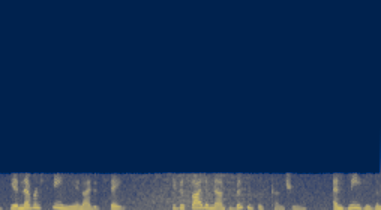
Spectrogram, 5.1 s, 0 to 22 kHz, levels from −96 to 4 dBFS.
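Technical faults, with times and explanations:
Throughout, noise suppressor artifacts: the room noise sitting about 16 dB under the speech is pushed down by about 15 dB in the gaps, then swells back under each phrase, so the background pumps. A spectrogram shows the noise floor dropping dark between phrases and speckled, flickering bins where the leftover noise survives, all below a sharp ceiling at 4 kHz that points to a narrowband call codec.
1.3 to 1.8 s and 3.02 to 4.09 s, speech cut by the noise suppressor: soft parts of the speech were mistaken for noise and turned down with the background, by up to about 13 dB in the first stretch and about 14 dB in the second. That affects roughly 0.15 s and 0.4 s of sound, and those syllables come across swallowed or faint. On the waveform the envelope dips, and the spectrogram shows weakened, patchy energy where those sounds should be.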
